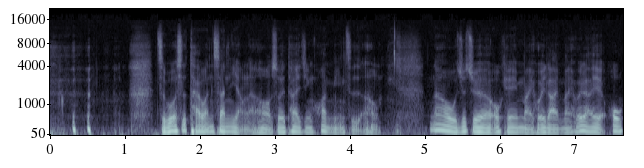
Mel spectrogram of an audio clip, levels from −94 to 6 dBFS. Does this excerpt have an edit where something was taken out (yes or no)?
no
